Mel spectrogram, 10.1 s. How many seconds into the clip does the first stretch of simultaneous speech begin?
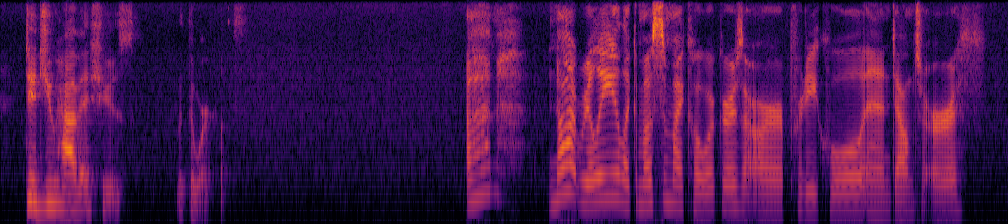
none

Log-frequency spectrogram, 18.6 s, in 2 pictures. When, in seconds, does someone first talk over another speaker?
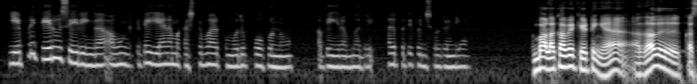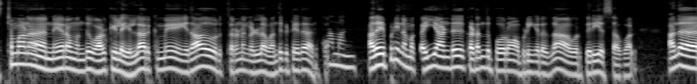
none

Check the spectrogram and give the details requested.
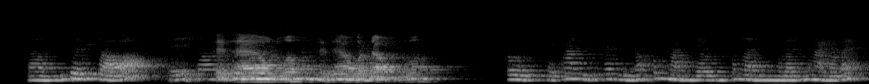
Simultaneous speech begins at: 2.1 s

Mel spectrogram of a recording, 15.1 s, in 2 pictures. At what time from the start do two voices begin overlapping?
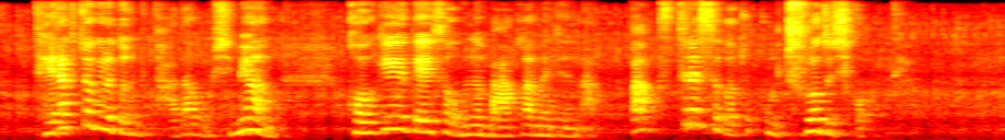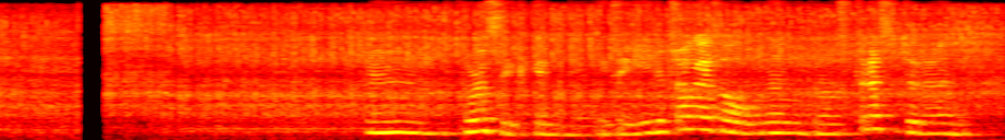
none

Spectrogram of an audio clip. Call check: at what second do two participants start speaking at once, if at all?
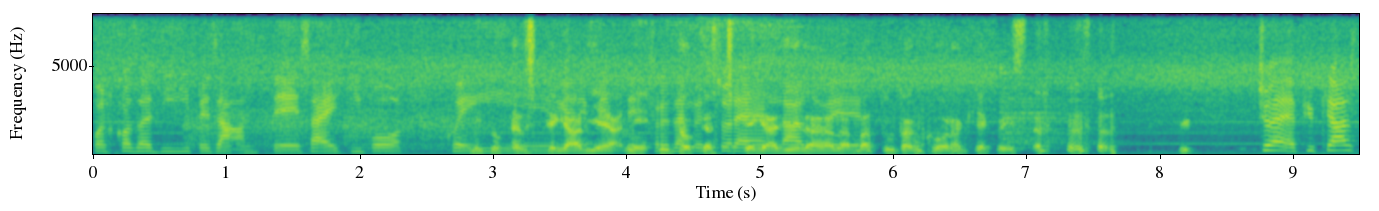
2.8 s

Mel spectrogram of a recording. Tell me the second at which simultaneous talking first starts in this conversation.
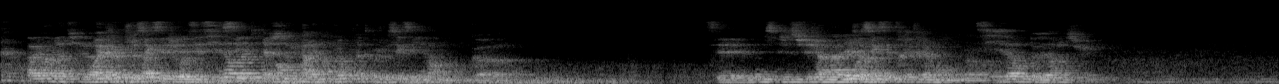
0.9 s

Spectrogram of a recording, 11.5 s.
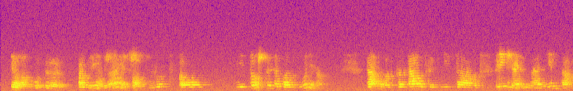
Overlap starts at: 1.8 s

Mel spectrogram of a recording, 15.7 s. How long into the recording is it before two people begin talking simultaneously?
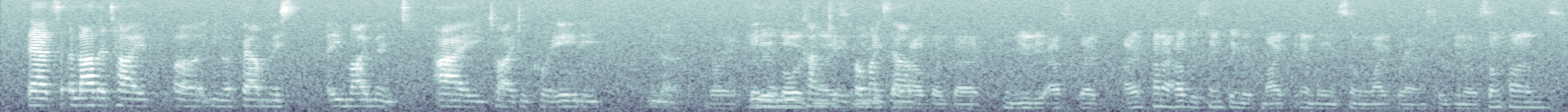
7.5 s

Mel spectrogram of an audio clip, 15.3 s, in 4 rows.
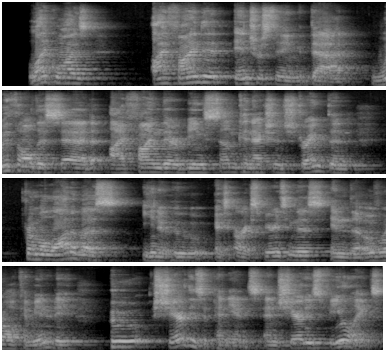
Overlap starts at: none

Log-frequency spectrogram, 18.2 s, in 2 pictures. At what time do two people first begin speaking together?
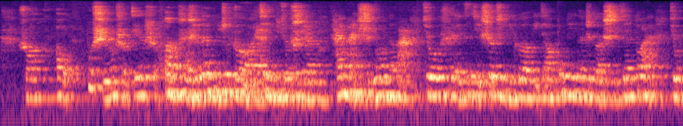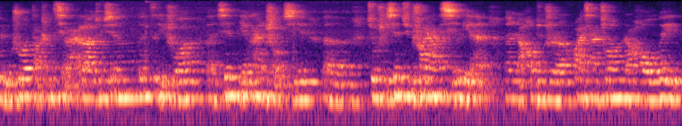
2.2 s

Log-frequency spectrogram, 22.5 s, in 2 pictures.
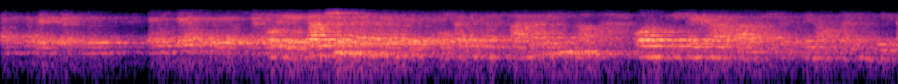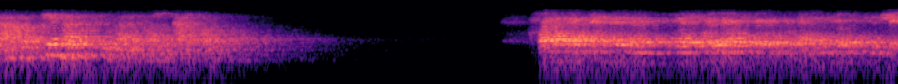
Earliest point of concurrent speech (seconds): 3.3 s

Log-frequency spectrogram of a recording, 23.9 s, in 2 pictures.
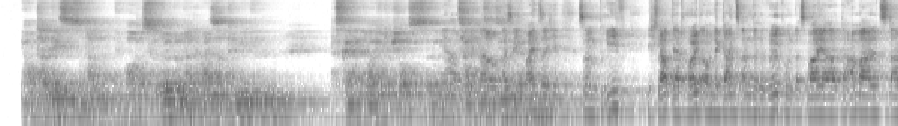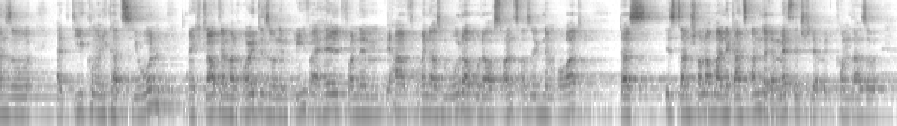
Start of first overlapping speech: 5.9 s

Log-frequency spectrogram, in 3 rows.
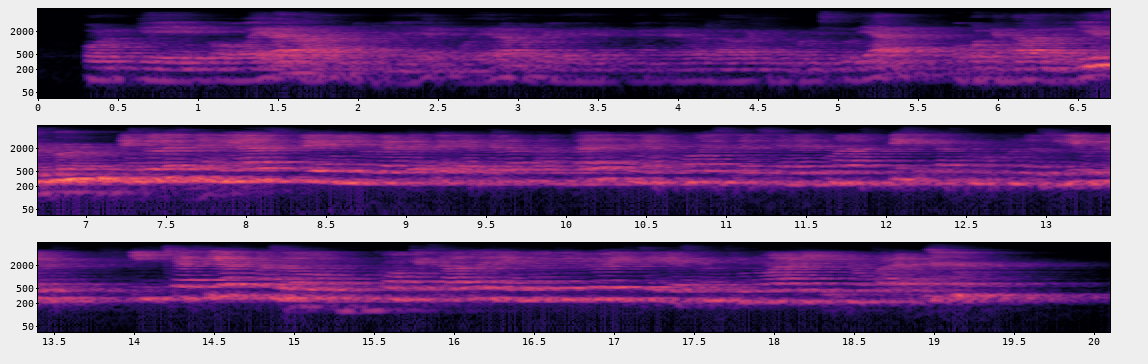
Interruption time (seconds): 6.5 s

